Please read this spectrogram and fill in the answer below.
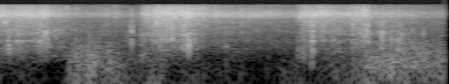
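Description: Footsteps of a person walking through a wheat field, with dry wheat stalks brushing and rustling against him at each stride.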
